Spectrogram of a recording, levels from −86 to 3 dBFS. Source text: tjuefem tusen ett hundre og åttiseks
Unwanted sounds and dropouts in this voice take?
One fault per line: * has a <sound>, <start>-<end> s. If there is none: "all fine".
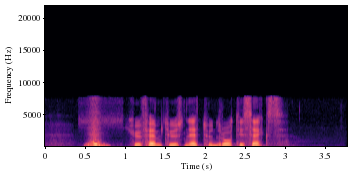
* has a whoosh, 0.5-0.8 s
